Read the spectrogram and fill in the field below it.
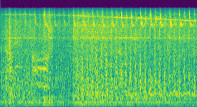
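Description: A helicopter hovers close overhead, its rotor churning out a loud, steady throbbing drone with a high engine whine that holds constant for the whole stretch.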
